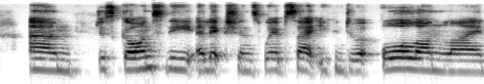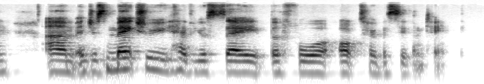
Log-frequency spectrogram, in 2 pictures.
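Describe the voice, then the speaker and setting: A woman's medium-pitched voice with a New Zealand accent, a fairly quick pace, hardly any pauses, fairly even intonation and big swings in loudness. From New Zealand, West Auckland. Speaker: drugs researcher and event moderator. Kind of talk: moderated online panel introduction. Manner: hesitant, many fillers.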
